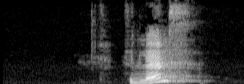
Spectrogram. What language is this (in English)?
Kabyle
